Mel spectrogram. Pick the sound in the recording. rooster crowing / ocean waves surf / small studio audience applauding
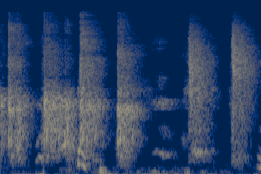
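small studio audience applauding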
